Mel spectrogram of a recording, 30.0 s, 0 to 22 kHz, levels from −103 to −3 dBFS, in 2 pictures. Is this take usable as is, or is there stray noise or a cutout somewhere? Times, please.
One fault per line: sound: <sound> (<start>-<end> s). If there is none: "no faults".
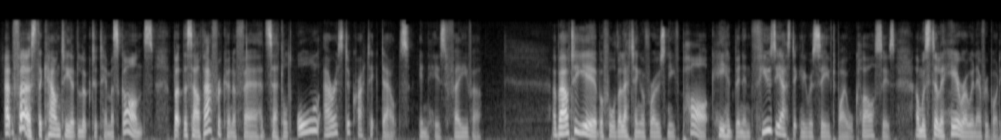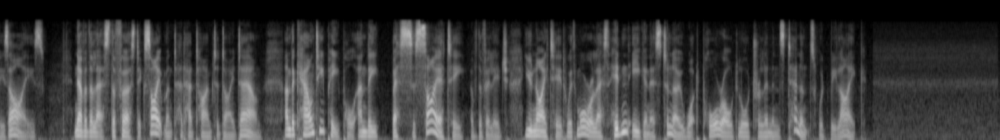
no faults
